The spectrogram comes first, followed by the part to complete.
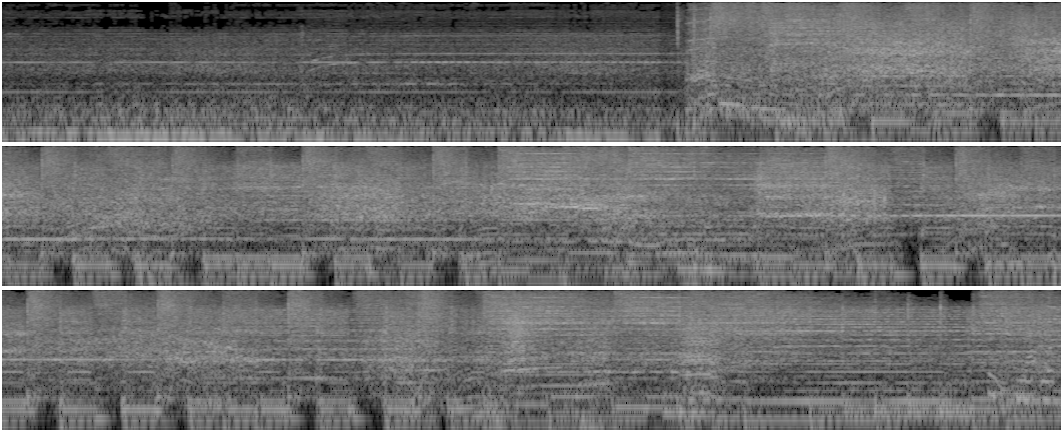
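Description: Cartoon soundtrack music: a low droning build-up, then about seven seconds in a loud, driving score with a steady beat kicks in, mixed with race car engine and tyre sound effects.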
